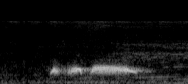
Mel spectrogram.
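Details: A captive spotted dove from a northern Vietnamese breeding farm near Hanoi gives one morning coo: two short soft notes followed by a long, smooth, low coo fading out.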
